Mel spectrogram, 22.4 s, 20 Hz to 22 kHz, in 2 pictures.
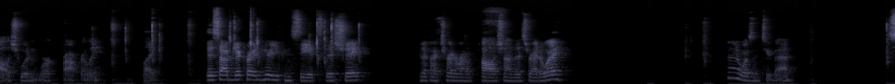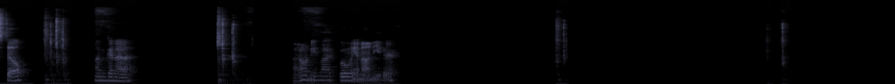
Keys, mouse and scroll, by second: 0.7 click, 1.2 alt+right click, 1.5 alt+right click, 2.8 shift+right click, 3.0 shift+f, 3.8 shift+f, 4.2 alt+right click, 5.3 click, 5.4 click, 7.8 right click, 8.6 ctrl+z, 9.1 right click, 10.6 alt+click, 11.7 shift+f, 17.1 alt+click, 18.4 alt+click, 19.2 alt+click, 20.0 alt+click, 20.7 alt+right click.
